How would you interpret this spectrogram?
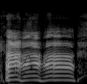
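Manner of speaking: a dad mock-cackling at his daughter; teasing laugh. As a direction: rub it in with a playful laugh. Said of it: "and I'm laughing as I do".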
